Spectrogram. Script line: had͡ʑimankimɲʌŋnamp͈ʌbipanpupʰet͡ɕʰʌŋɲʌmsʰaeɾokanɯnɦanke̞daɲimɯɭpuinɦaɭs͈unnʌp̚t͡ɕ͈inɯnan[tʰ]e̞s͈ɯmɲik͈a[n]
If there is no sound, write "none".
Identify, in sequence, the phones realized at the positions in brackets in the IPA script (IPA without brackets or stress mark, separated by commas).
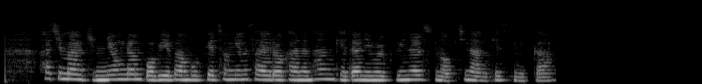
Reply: kʰ, none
